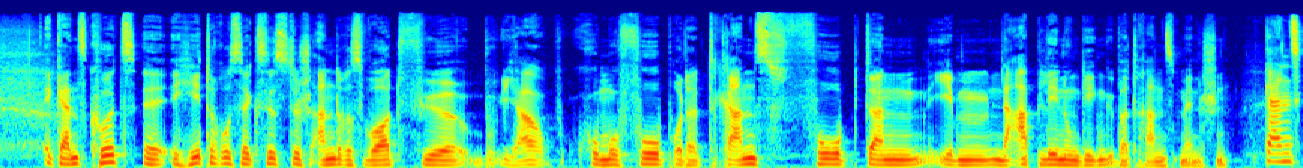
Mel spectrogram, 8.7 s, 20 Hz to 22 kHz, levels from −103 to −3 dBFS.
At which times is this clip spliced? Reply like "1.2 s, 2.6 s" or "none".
none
